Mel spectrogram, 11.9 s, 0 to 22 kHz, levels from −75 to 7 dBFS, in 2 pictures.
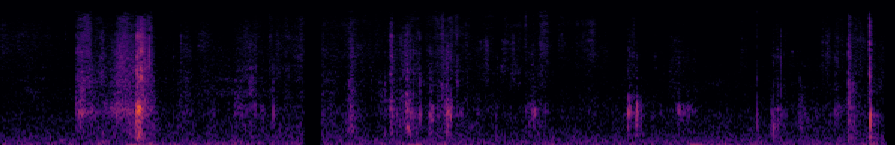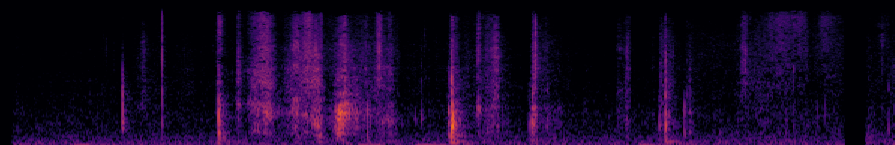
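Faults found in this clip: Digital broadcast dropout, three hits: 2.01–2.15 s, 5.88–6.05 s, 11.58–11.75 s. Sound dips out over about 20 ms and returns after gaps of roughly 96 ms, then 128 ms twice, which fits three to four lost frames. Receiver or decoder side: frames failed checksum or signal dropped, so it muted until clean frames arrived. Audio under those holes is gone, not recoverable.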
